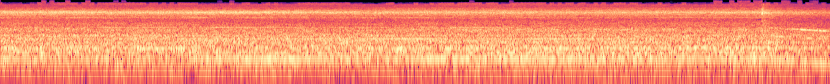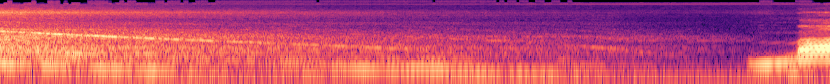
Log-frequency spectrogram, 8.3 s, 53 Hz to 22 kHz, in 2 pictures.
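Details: Orange Hoover Celebrity S3005 vacuum after restoration and rewiring with new ribbed cable, switched on to compare with when first acquired: steady smooth high motor whine, pitch sliding down as it spins off; motor healthy.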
